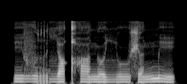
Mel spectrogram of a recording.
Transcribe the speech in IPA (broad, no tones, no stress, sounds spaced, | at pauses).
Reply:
i v u r ʎ ʌ qʰ ʌː n ʊ ʎ uː ʃ ə n m i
